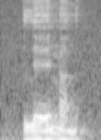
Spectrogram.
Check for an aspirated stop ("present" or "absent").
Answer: absent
